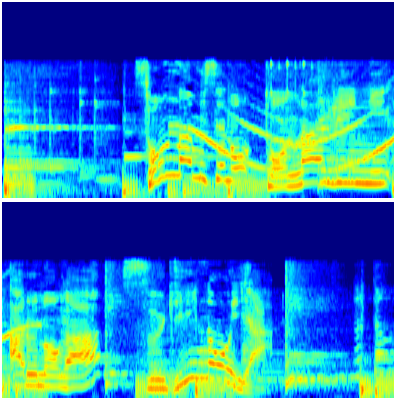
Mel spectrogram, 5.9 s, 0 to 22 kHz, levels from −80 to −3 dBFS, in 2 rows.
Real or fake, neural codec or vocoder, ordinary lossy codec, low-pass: fake; vocoder, 44.1 kHz, 128 mel bands every 512 samples, BigVGAN v2; none; 7.2 kHz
